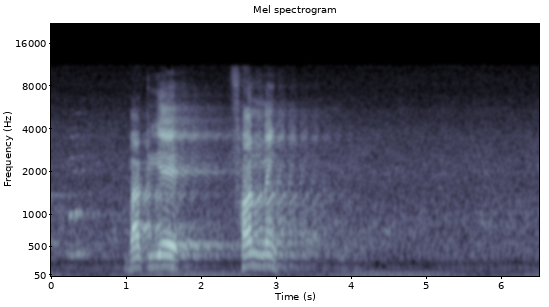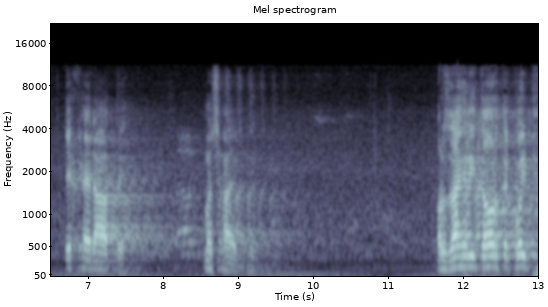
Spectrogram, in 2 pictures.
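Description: A man recites loudly and with emotion through a microphone, in bursts with pauses, echoing in a large space.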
